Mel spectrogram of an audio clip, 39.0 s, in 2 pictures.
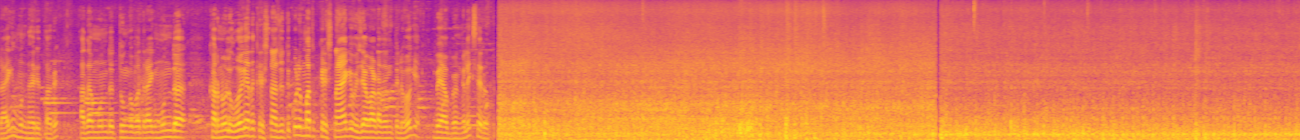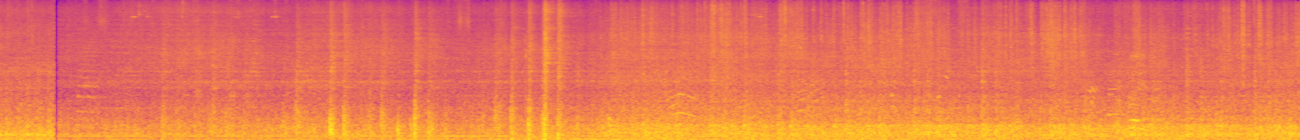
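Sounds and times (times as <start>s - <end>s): train rumbling and rattling: 7.4s - 39.0s
wheels clacking over rail joints: 7.5s - 20.4s, 21.4s - 39.0s.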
